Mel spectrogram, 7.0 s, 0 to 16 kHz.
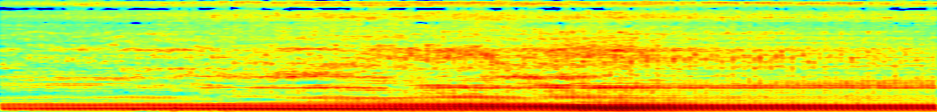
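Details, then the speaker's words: Generac 79 cc gas water pump, fixed months earlier (new carburetor, spark plug, decompression spring issue, compression up to 120 psi), pumping out a basement: small single-cylinder pulls steadily under load, firing evenly, no misses or knocking; running normally. "so it's been a few months since I fixed this I fix it on Christmas and now it's April and I'm putting it to work and it's working pretty good"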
